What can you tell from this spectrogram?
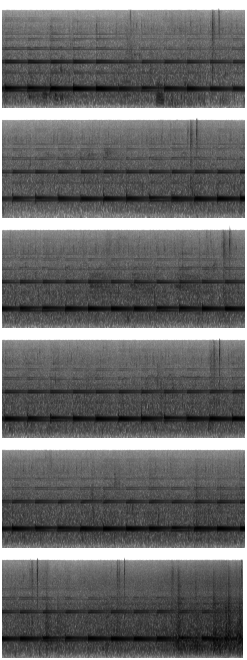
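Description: Japanese level-crossing warning bell ringing steadily, a little under two strokes a second. Near the end an approaching Enoden train's wheels and running gear grow loud as it reaches the crossing.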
